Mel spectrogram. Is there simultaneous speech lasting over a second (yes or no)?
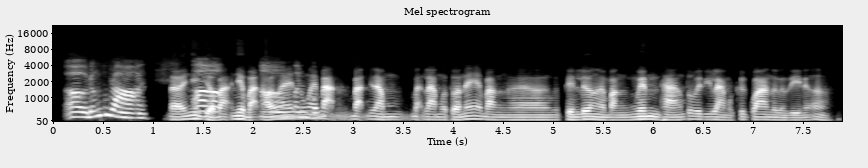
yes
